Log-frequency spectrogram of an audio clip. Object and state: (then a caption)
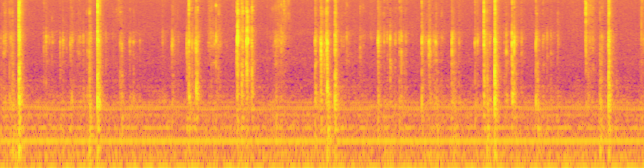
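Plastic laptop keyboard. Long teal-painted nails and fingertips type rapidly on a white plastic laptop keyboard with cartoon stickers on its hollow keys. The result is a steady stream of short, hollow clicking taps over a constant low hum.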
